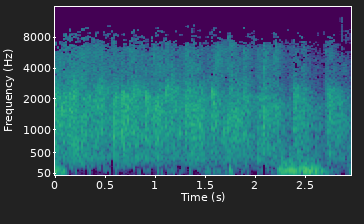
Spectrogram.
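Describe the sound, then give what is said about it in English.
An audience applauds steadily in praise of God at a morning church service, a dense wash of many hands clapping with a full sound that stays loud throughout and never breaks into separate claps. “Give Him another hand of praise here this morning.”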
